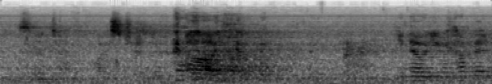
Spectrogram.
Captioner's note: laughter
